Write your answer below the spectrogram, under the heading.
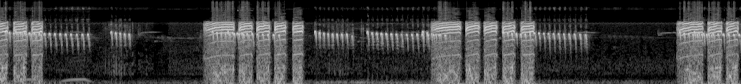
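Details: Female wren attracting with loud, grating note clusters and interleaved short, buzzing, high trills. The phrases repeat roughly every two to three seconds with quiet gaps.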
